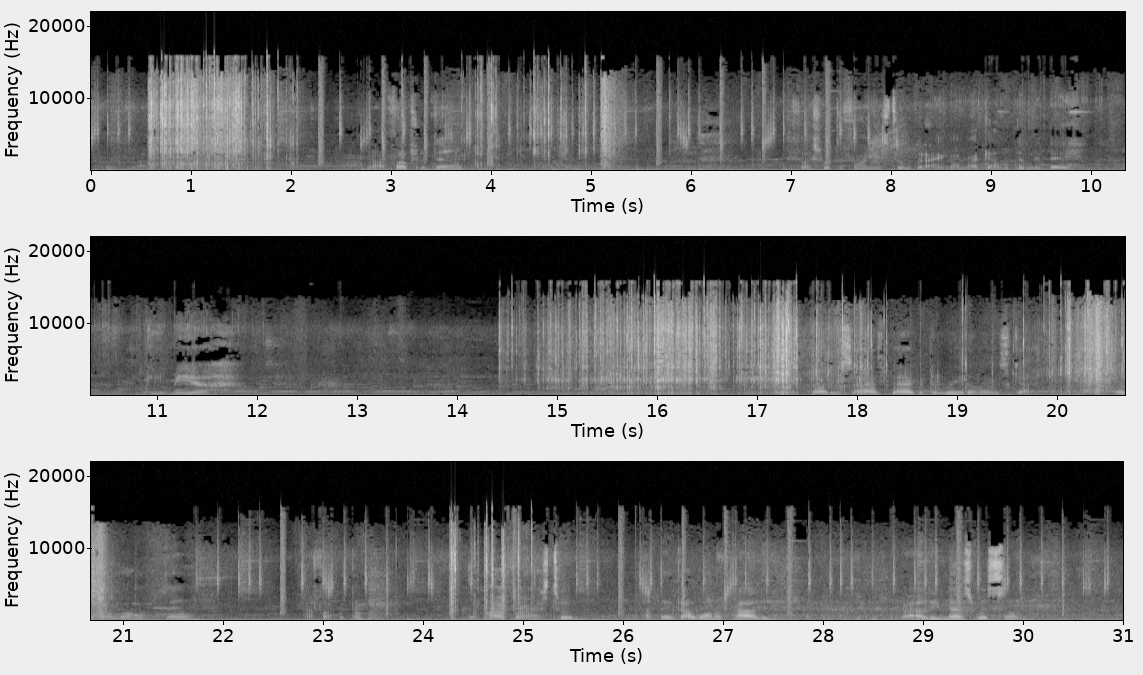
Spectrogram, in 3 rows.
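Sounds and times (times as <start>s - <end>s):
faint background music: 0.0s - 31.0s
plastic chip bag crinkling: 0.5s - 2.2s, 14.4s - 21.0s.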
